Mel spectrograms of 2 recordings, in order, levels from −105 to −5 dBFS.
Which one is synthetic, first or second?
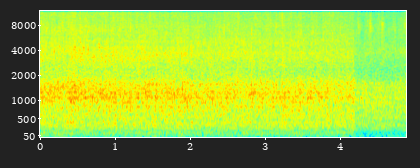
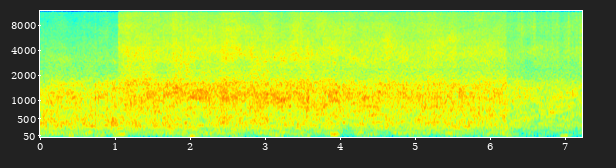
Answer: second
